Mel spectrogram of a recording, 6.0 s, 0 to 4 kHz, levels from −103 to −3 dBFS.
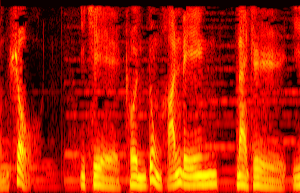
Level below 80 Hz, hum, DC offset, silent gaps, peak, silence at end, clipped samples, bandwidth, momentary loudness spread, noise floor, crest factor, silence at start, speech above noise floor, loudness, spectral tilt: -52 dBFS; none; under 0.1%; none; -16 dBFS; 0 s; under 0.1%; 3.8 kHz; 11 LU; -63 dBFS; 18 dB; 0 s; 30 dB; -34 LUFS; -6.5 dB/octave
